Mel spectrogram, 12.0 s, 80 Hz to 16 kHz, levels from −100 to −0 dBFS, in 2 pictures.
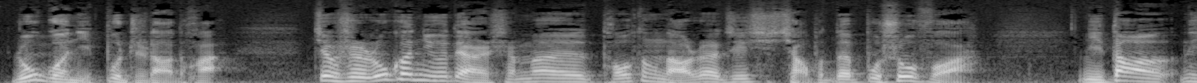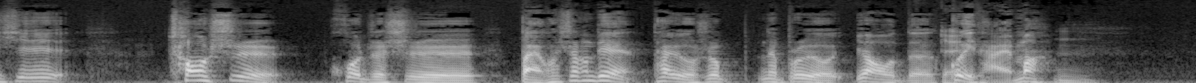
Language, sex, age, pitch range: Chinese, male, 50-69, 115-175 Hz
